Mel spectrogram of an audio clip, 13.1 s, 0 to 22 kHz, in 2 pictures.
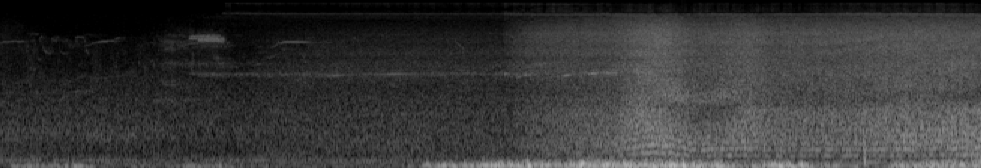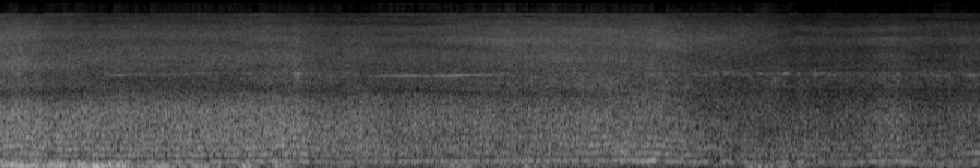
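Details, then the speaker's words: Hexacopter 550 (NAZA V2, barely worn 40A ESCs) in GPS mode: multirotor hum jumps sharply then swells and sags unevenly with no throttle input; motors surge on their own whenever it leaves the ground, cause unknown. "it's like it's like any time it gets off the ground it's saying no don't do that"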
